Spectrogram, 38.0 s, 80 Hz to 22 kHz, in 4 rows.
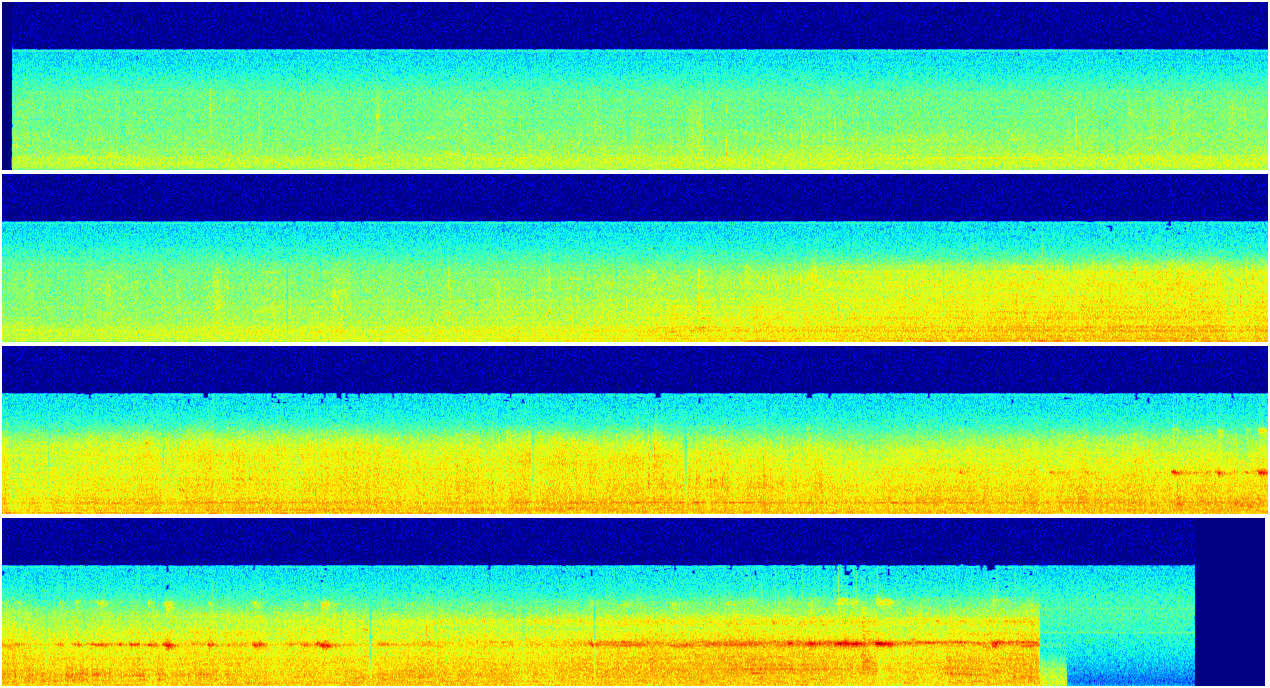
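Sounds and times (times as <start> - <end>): coaches rolling on rails: 0.2 - 36.4
diesel locomotive engine running: 0.3 - 36.5
high-pitched wheel squeal: 27.8 - 31.4, 32.8 - 36.3.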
